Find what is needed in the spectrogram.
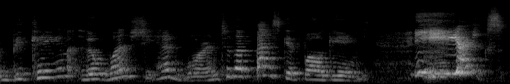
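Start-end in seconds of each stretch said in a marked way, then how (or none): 4.1-5.0 high loud shriek with a laugh; scream. A narrator's reading. Stepsisters seeing Ellie's clothes change, loud shriek. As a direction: shriek in shock. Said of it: "screamed the sisters".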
